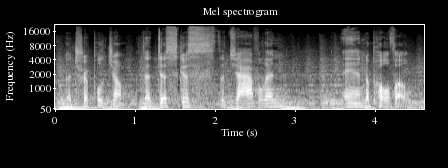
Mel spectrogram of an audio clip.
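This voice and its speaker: A woman's voice at a moderate pace, with music in the background. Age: 80s. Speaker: senior track and field athlete. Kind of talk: documentary interview.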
